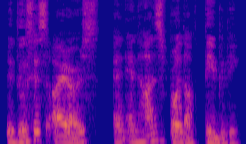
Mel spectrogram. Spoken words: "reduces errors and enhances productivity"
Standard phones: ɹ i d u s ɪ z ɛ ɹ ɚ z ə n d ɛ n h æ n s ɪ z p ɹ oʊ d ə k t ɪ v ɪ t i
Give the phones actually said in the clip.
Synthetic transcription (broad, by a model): ɹ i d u s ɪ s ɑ ɚ s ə n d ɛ n h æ n s p ɹ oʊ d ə k t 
